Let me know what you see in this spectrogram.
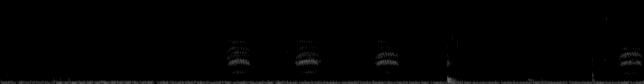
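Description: A bird calling: three short calls about two-thirds of a second apart, then one more near the end. A single short knock falls between them.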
